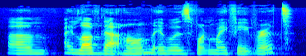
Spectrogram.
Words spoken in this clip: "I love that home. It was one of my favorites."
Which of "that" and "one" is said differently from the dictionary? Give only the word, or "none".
none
